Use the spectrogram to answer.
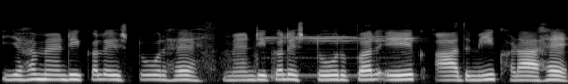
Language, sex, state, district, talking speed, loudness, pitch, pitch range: Hindi, male, Rajasthan, Jaipur, 115 wpm, -16 LUFS, 215 Hz, 200-220 Hz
